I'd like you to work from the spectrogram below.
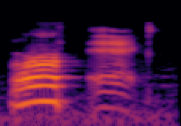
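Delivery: ordinary delivery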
